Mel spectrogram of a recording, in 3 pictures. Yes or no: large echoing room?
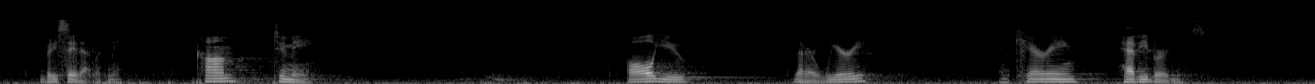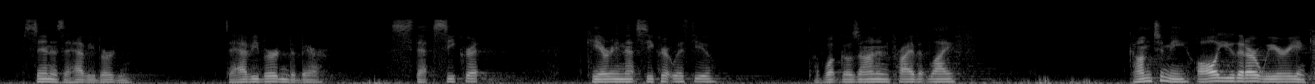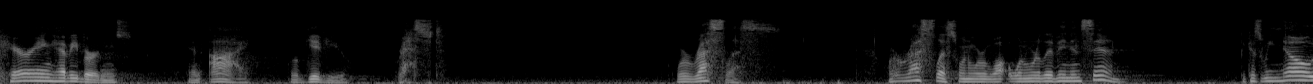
yes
